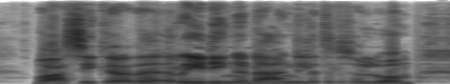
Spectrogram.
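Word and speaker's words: Reading: ஆட்கள் விழுந்து விழுந்து சிரிப்பினம் அது ரீடிங் கிடையாது ரெடிங் ரெடிங் அதுல உள்ள ஏ தூக்கிரனும் ஏ எடுத்து போட்டு ரெட்டிங் என்று சொல்லணுமாம் என்ன இது எழுதுறது ரீடிங் என்று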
